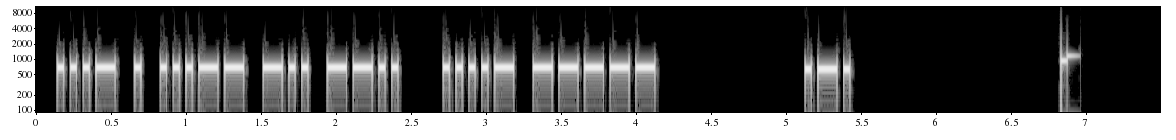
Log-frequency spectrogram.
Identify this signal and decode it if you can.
Morse code, heard as a keyed tone, about 28 wpm, 700 Hz. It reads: VE3DZ 40 R
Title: Worked All Europe DX Contest - QTC Exchange - 28wpm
